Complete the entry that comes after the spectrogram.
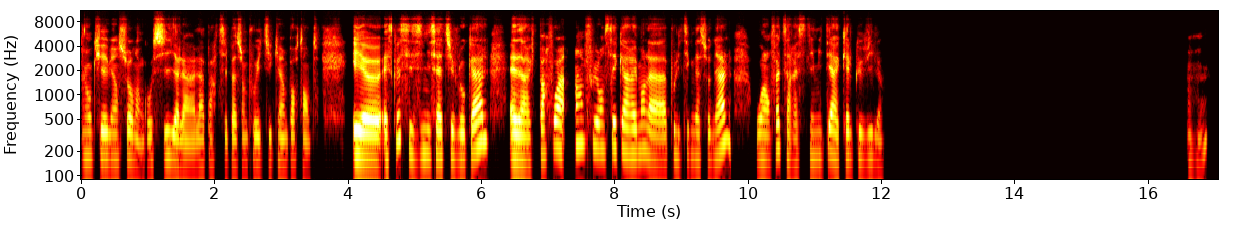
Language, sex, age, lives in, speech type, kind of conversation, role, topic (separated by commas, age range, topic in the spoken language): French, female, 25-29, France, read, expert-assistant, asker, Et si la France adoptait le système politique d’un autre pays ? Qu’est-ce qui changerait dans notre vie quotidienne ?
